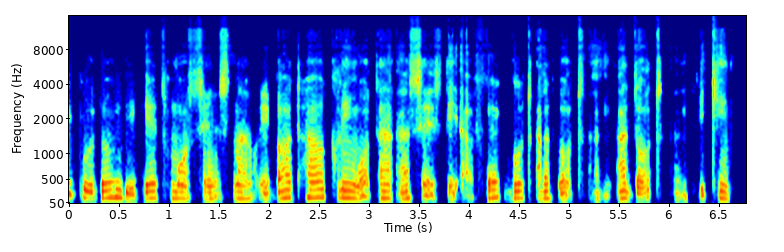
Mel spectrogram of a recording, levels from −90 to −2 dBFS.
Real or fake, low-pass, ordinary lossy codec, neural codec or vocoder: real; 14.4 kHz; Opus, 16 kbps; none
